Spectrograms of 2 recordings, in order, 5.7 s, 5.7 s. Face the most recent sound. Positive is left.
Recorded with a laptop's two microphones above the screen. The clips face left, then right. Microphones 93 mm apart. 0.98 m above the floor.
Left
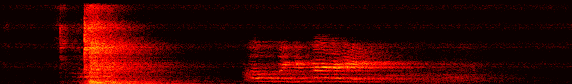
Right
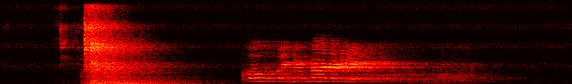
turn(degrees=-75)  # may be behind; listen again after turning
